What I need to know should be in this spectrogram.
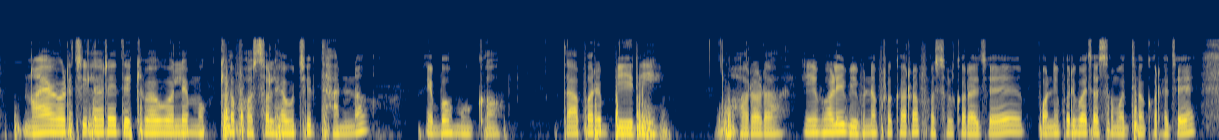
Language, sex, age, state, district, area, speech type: Odia, male, 18-30, Odisha, Nayagarh, rural, spontaneous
